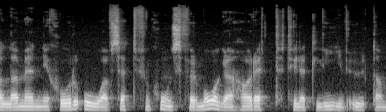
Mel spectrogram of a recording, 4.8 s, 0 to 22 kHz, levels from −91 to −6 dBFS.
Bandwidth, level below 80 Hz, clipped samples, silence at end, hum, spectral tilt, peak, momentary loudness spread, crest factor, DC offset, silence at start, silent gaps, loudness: 18 kHz; -64 dBFS; under 0.1%; 0 s; none; -5.5 dB/octave; -6 dBFS; 7 LU; 14 dB; under 0.1%; 0 s; none; -22 LUFS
